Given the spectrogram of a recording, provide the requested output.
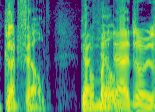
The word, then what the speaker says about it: Gutfeld: And he calls him Gutfield like you do. It's Gutfeld.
